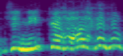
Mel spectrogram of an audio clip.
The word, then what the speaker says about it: Genicca: let's get her on it rhymes with Paprika Janika welcome hello hi thank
